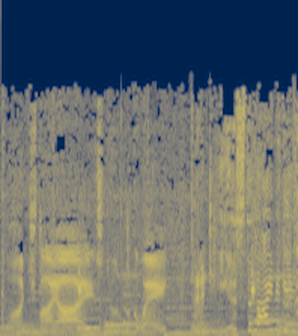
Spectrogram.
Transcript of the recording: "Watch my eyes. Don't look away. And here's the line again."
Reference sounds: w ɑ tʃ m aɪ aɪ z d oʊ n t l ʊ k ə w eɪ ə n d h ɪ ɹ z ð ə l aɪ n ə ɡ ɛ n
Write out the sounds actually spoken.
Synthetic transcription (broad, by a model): w ɑ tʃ m aɪ aɪ z d oʊ n t l ʊ k ə w eɪ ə n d h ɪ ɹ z ð ə l aɪ n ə ɡ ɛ n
